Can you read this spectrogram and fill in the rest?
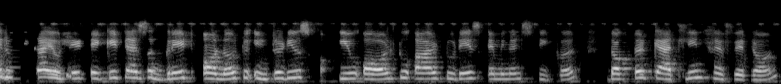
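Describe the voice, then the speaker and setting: Woman, high voice, formal read-aloud intro, muffled audio. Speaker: speaker introducer. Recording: dull lo-fi call audio.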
